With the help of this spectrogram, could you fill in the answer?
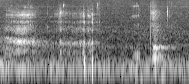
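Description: Someone takes a quiet sip of a drink, with a couple of soft wet swallowing clicks and light breathing; no one speaks.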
